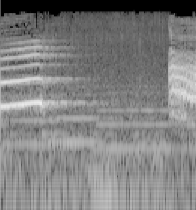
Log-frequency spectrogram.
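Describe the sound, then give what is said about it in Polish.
Rain patters steadily on a surface beneath a high, squeaky tone that fades after the opening moments, then the downpour swells abruptly louder and hissier toward the end. “Między uderzeniami kropli deszczu usłyszał pisk.”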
